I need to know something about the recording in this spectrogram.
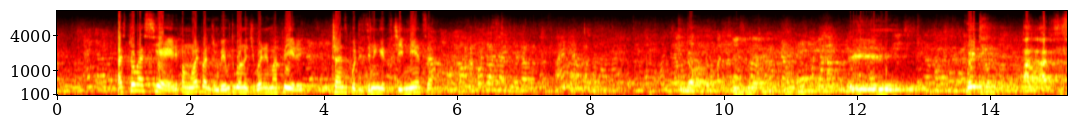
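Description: An elderly man speaks expressively and close to the microphone.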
